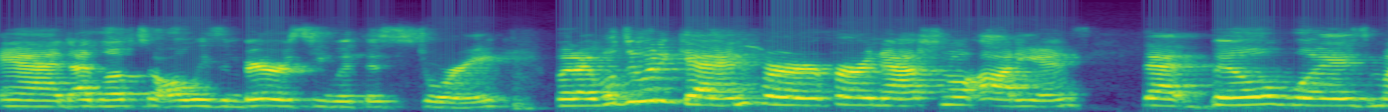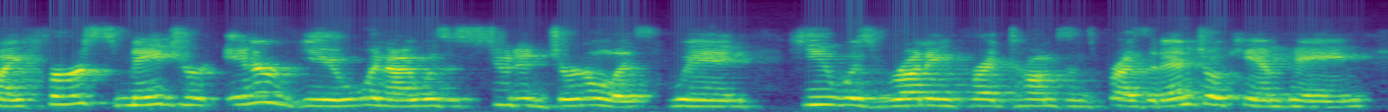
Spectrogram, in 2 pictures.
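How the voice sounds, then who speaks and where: A woman's voice: fairly high pitch, normal speed, hardly any pauses, a bit bright, roomy sound, lo-fi sound. A young woman from Kansas, a journalist speaking on a panel, friendly and articulate with a light teasing touch. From Kansas, United States. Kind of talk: panel discussion answers.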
